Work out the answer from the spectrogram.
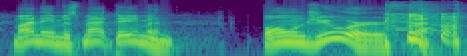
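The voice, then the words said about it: Mock French accent. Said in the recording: “Cody is not a French word, so you can say it normal... You can say the name without an accent. Or you can be like”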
